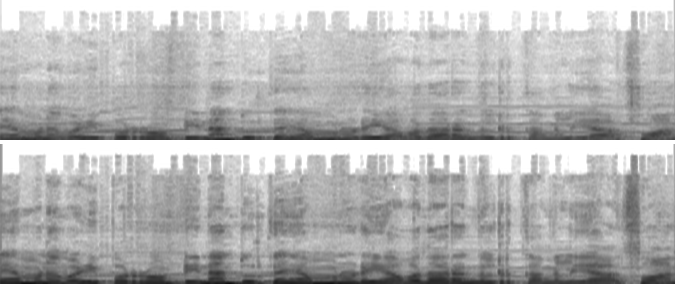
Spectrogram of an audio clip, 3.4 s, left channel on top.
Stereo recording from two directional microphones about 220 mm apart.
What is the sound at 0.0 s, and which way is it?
Speech, 50° right (ahead or behind).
